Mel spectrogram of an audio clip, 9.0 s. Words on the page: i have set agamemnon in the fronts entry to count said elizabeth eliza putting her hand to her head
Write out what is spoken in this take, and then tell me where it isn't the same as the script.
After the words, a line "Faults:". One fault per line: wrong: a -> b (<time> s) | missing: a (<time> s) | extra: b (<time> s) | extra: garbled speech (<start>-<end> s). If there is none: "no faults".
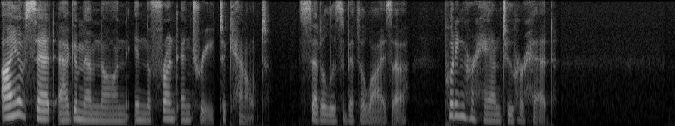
i have set agamemnon in the front entry to count said elizabeth eliza putting her hand to her head
Faults:
wrong: fronts -> front (2.0 s)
